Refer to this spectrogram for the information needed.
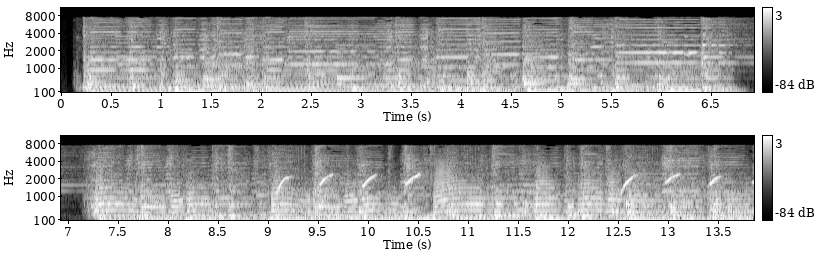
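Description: Lively jug band music plays loud and close, breaking off for a brief pause halfway through before resuming with sliding, whistle-like notes over the busy rhythm.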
